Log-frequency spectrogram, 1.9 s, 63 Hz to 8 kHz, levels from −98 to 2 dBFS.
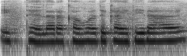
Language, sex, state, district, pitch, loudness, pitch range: Hindi, female, Chhattisgarh, Bilaspur, 230 Hz, -12 LUFS, 225-240 Hz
